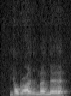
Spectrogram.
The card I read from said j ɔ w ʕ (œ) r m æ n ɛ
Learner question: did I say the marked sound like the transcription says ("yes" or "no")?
no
